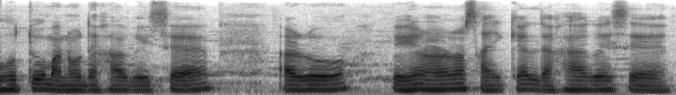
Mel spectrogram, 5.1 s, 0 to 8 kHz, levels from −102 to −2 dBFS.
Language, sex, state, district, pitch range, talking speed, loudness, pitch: Assamese, male, Assam, Sonitpur, 110-120 Hz, 95 wpm, -16 LUFS, 110 Hz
